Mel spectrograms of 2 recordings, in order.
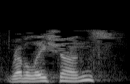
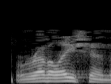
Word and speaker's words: Revelation: By the way, if you want to make sure you're saying it correctly, it's not Revelations, plural, right? It's Revelation, the revelation of Jesus Christ.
